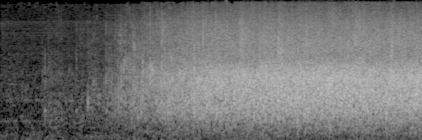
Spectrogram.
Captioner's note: applause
